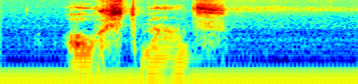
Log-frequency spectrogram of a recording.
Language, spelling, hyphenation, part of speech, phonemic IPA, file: Dutch, oogstmaand, oogst‧maand, noun, /ˈoːxstˌmaːnt/, Nl-oogstmaand.ogg
- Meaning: August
